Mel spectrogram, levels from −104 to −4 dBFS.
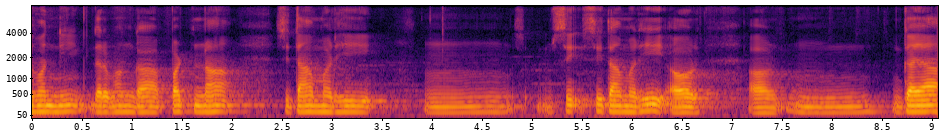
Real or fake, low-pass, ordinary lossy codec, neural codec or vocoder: real; none; none; none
